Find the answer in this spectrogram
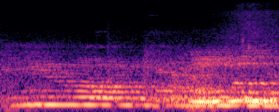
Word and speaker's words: pneumonia: Pneumonia. Pneumonia. Oh, something with a P. Yeah, but the P is silent, so you say pneumonia.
